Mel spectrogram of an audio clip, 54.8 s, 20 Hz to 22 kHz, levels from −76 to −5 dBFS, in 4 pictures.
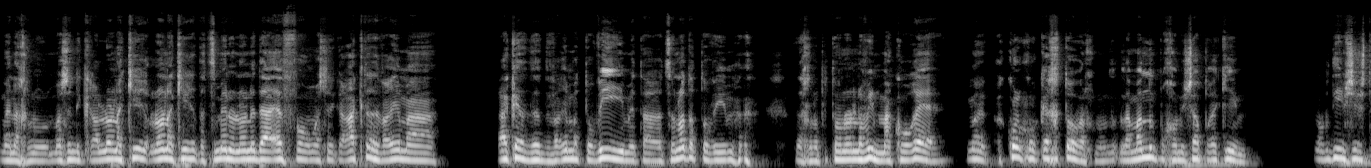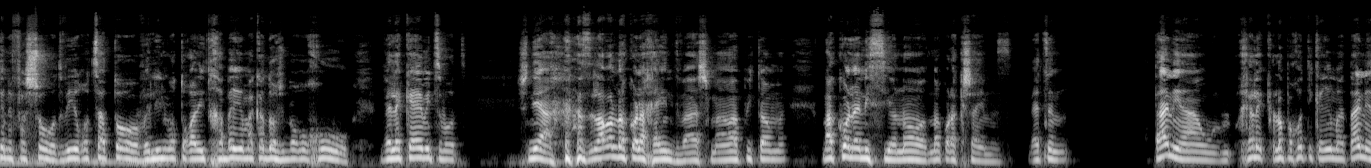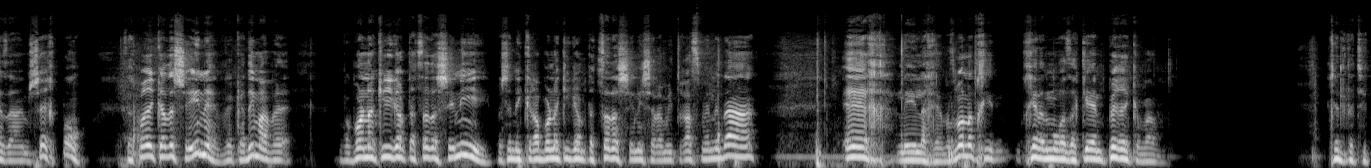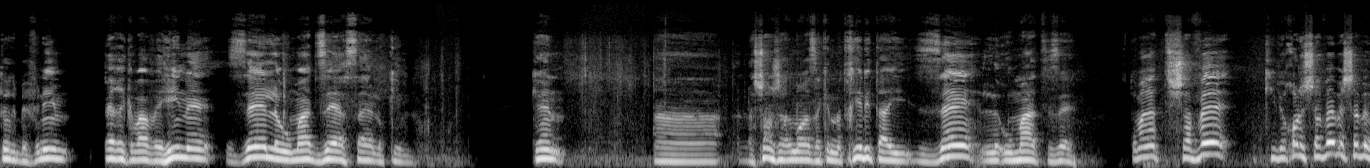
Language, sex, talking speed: Hebrew, male, 160 wpm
